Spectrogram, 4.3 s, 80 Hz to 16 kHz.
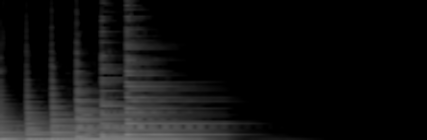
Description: Ab7sus4#5 Chord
